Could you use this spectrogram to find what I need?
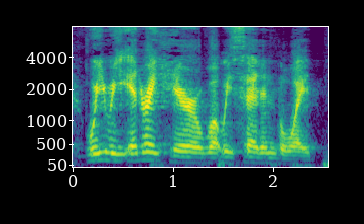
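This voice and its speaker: There is noticeable background noise behind a man's voice. He talks at a moderate pace with ordinary pitch variation. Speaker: defense attorney. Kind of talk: courtroom argument. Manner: loud.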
